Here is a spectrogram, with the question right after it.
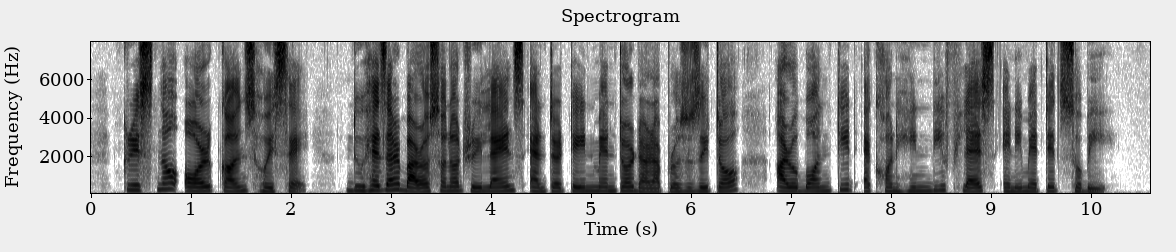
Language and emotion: Assamese, neutral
